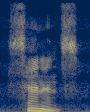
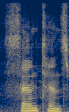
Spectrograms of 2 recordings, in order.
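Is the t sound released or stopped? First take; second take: stopped; released. First: The t is stopped, followed by a strong n. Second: The t is fully released before the n.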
